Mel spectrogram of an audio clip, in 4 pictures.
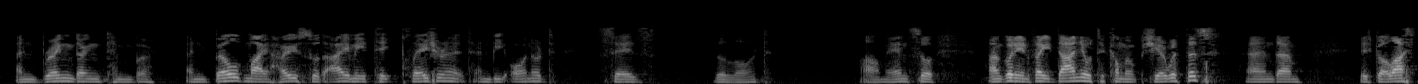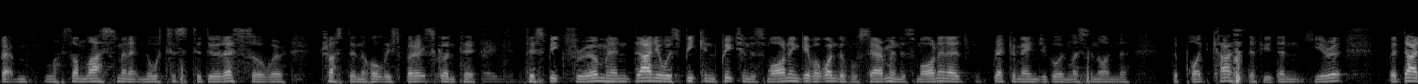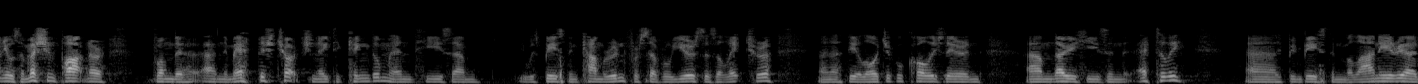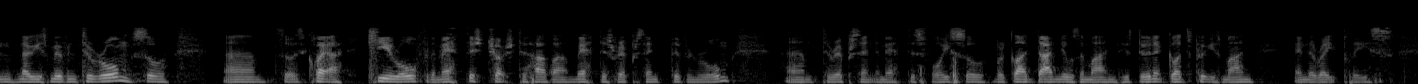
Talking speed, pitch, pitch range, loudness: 195 wpm, 125 Hz, 115-135 Hz, -35 LUFS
